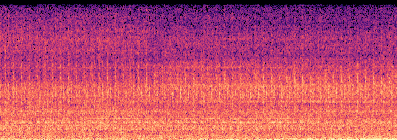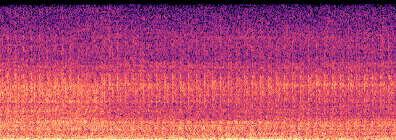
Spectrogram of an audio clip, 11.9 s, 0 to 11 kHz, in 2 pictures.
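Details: 2000 Mitsubishi Montero Sport petrol V6 cold start: quick uneven knocking through low idle rumble, not like hydraulic lifters, lasting about 3-5 minutes then vanishing once warm; cause unknown.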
